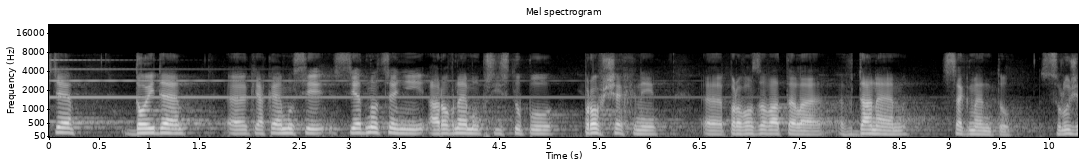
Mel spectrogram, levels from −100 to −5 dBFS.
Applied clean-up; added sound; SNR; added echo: none; Musical instrument; 19 dB; none.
